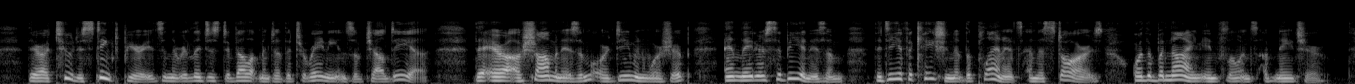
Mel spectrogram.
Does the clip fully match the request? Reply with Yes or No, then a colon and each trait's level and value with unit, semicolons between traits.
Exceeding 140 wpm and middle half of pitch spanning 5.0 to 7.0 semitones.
Yes: average, 170 wpm; wide, 5.4 semitones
